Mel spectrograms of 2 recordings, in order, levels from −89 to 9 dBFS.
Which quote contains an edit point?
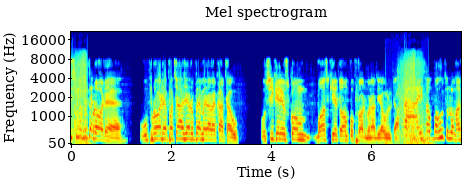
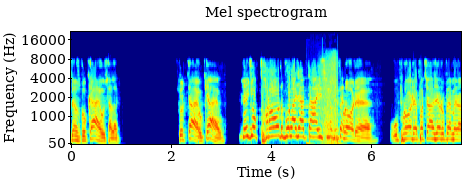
first; 1 cut; at 6.7 s

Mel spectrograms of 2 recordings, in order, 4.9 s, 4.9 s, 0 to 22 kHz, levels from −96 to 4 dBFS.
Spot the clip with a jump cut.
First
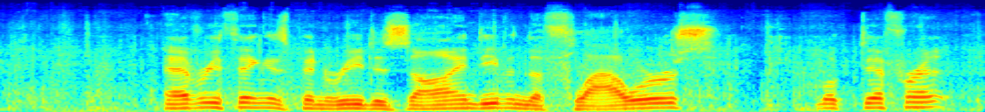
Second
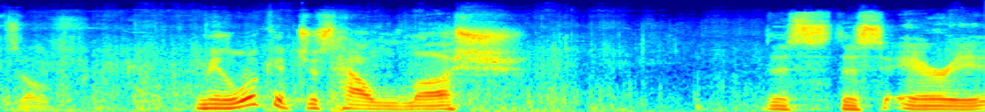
second; 1 cut; at 0.9 s

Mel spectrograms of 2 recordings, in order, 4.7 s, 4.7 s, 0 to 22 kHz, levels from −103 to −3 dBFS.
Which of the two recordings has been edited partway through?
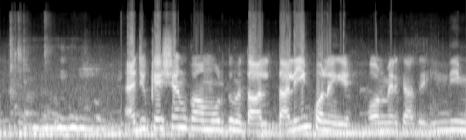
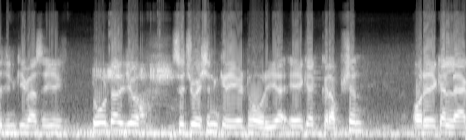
first; 1 cut; at 1.1 s

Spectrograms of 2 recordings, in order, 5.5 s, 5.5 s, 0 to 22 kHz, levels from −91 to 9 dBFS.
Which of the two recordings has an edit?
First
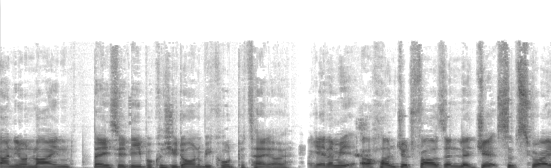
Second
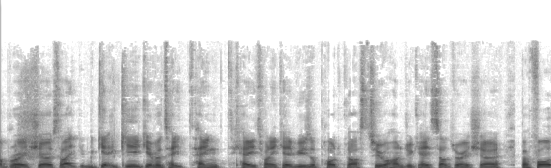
first; 1 cut; at 3.1 s

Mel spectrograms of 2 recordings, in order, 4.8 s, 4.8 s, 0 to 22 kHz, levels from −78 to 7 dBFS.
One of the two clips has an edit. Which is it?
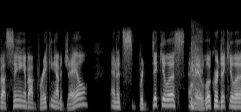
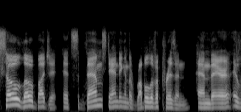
second; 1 cut; at 1.6 s

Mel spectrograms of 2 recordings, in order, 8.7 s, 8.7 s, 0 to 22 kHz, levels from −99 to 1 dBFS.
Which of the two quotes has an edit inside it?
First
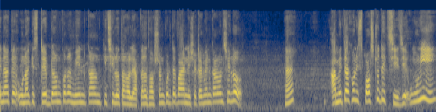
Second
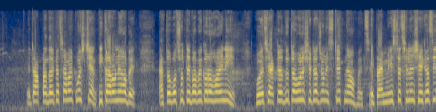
second; 2 cuts; at 1.9 s, 7.4 s

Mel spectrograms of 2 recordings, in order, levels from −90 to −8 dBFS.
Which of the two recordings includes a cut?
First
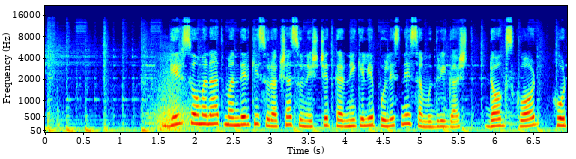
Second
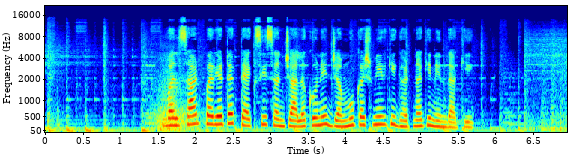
second; 1 cut; at 1.5 s

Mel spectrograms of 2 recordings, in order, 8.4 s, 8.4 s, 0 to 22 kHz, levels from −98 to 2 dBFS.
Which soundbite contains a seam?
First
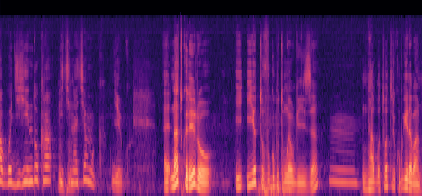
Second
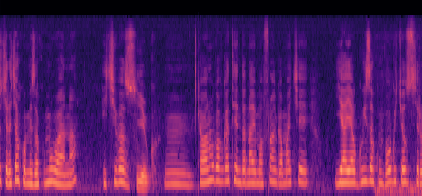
first; 1 cut; at 2.6 s

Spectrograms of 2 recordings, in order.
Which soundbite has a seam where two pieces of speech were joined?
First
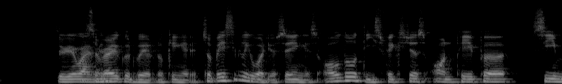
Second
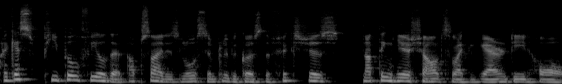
first; 1 cut; at 1.0 s

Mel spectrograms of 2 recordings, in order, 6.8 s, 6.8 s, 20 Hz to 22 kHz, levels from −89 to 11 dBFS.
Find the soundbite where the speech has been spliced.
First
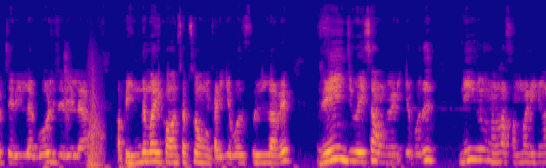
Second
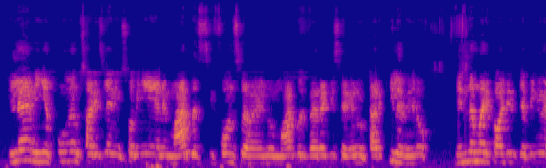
first; 1 cut; at 1.3 s

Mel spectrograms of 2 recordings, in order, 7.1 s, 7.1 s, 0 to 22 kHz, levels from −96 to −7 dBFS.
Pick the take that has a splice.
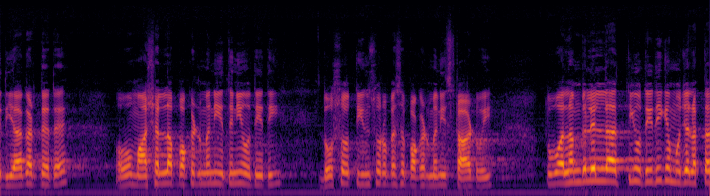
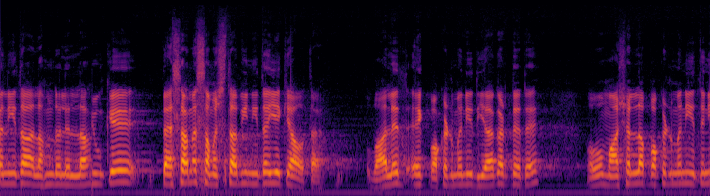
second; 1 cut; at 1.0 s

